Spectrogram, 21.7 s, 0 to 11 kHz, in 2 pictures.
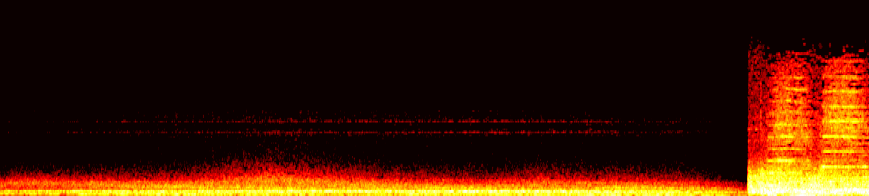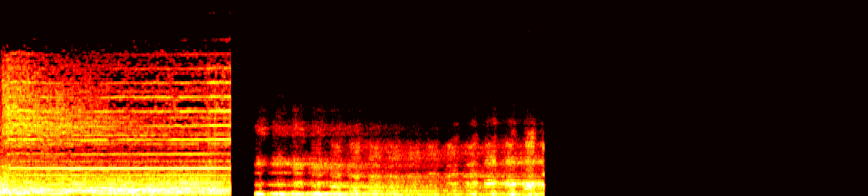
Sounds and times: Music: 0:09.4 - 0:13.8.

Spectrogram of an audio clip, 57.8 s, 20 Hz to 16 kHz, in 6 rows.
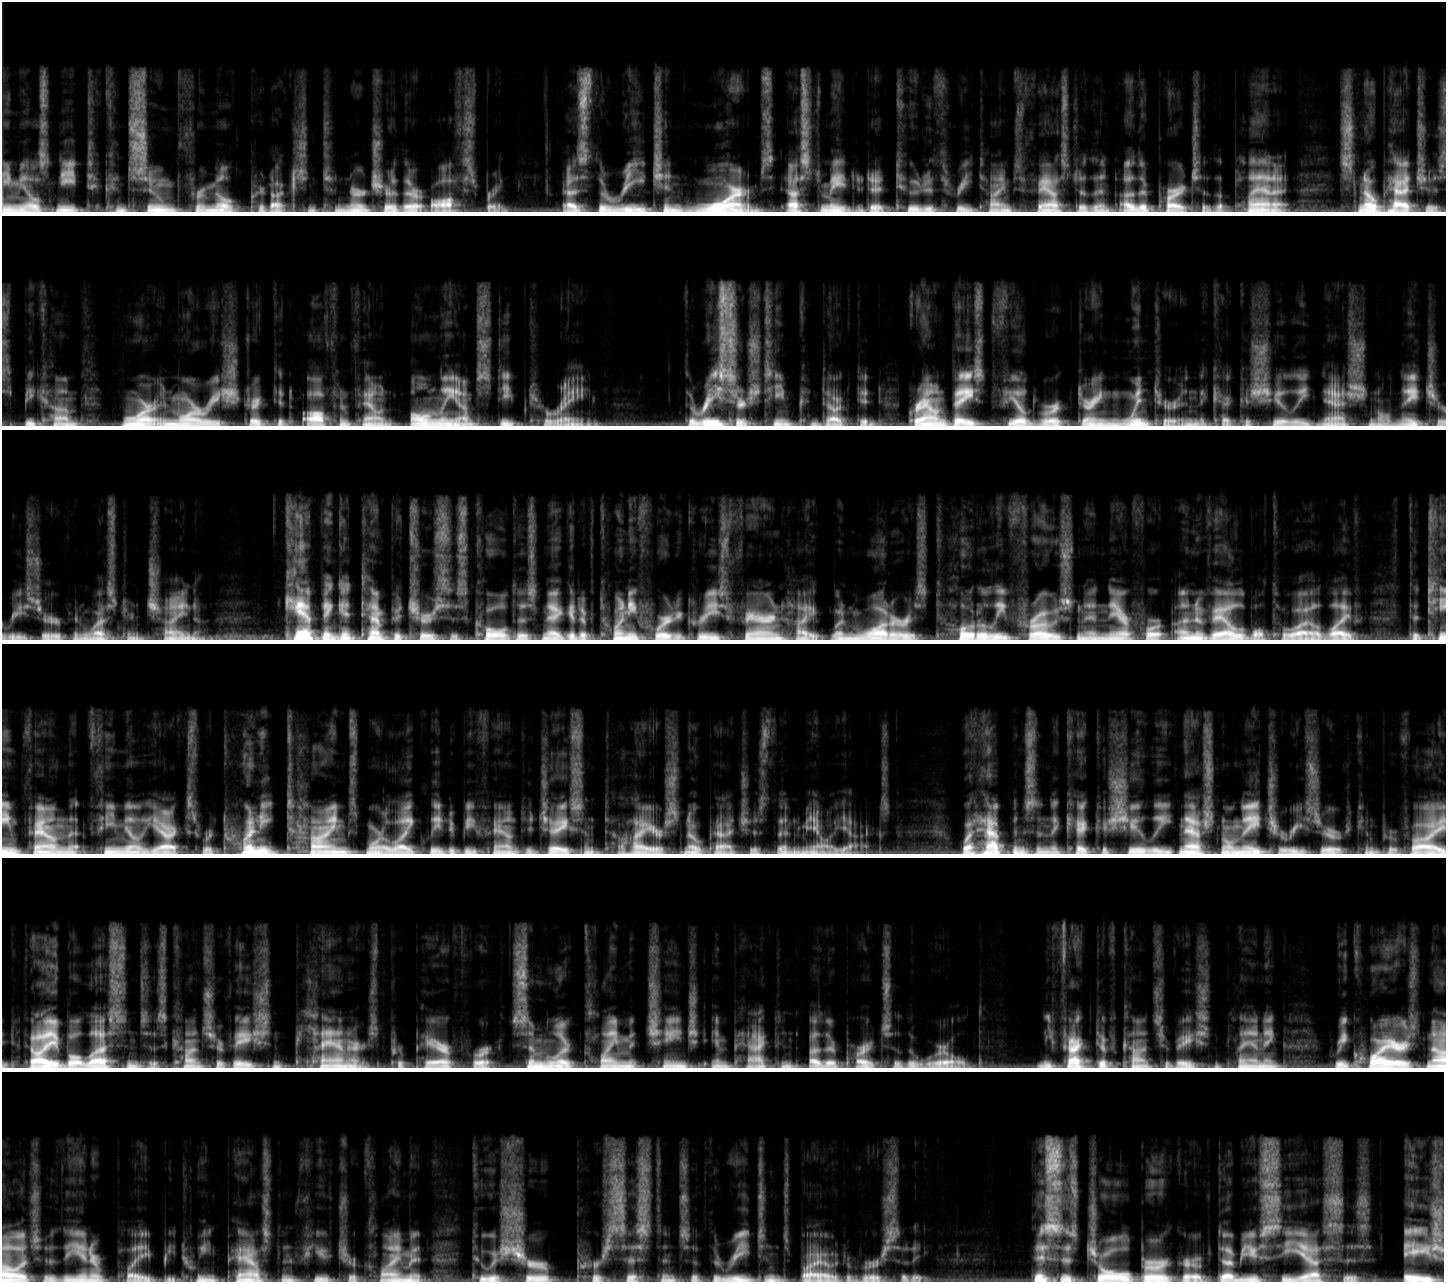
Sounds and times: Speech: 0:00.0 - 0:54.4, 0:55.0 - 0:57.7.

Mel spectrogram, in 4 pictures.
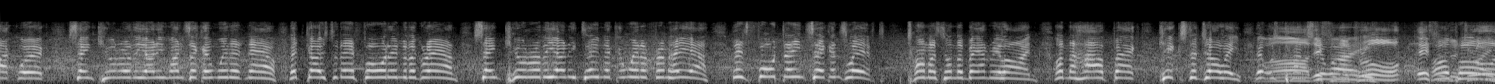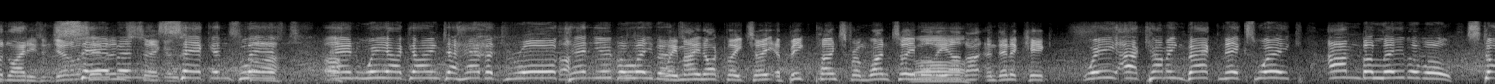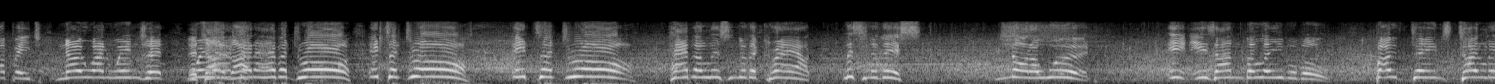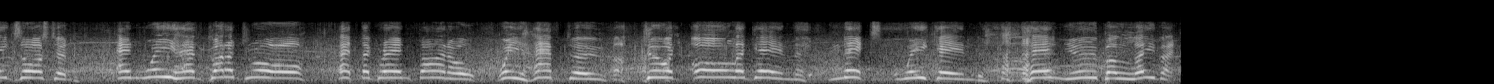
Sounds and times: Speech: 0:00.0 - 0:39.1, 0:39.9 - 0:40.8, 0:41.6 - 0:56.7.

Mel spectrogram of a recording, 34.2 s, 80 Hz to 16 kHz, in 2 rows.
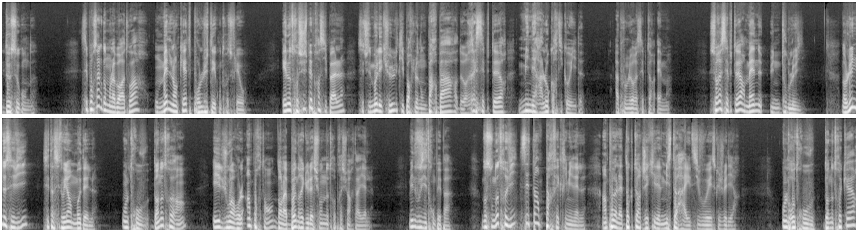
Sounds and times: Speech: 0:00.0 - 0:00.7, 0:01.6 - 0:05.0, 0:05.6 - 0:13.4, 0:14.2 - 0:16.1, 0:16.8 - 0:24.6, 0:25.2 - 0:31.8, 0:32.7 - 0:34.1.

